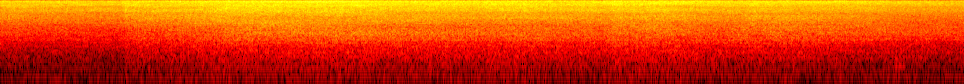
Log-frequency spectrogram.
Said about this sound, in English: Just be careful, because when you're putting water into something hot, it will splatter. Don't burn yourself.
